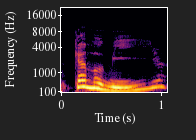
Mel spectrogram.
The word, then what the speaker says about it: camomille: Un thé nature, une tisane, une camomille. So remember when we get this E and then double L, it goes like y. Mille, camomille, une camomille, un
